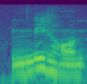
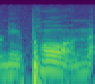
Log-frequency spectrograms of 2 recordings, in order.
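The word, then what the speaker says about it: 日本: their fans the Japanese word for Japan is pronounced Nihon or Nippon and literally means the origin of the Sun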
